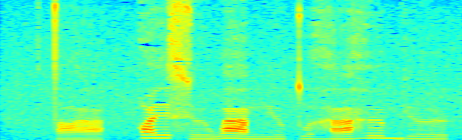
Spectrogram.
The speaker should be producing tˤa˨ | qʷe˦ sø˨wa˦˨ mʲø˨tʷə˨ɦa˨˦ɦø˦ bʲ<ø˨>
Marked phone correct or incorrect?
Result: correct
